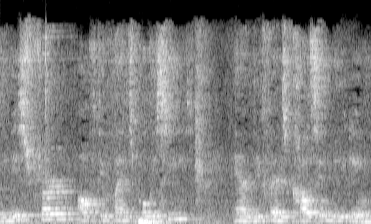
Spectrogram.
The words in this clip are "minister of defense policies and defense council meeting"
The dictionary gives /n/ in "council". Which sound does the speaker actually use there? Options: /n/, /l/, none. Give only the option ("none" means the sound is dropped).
/l/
